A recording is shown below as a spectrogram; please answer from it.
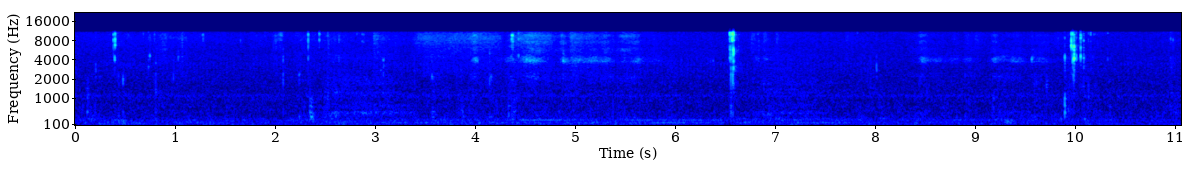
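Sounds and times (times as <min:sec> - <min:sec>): low steady hum: 0:00.0 - 0:11.0
person chewing food: 0:00.1 - 0:01.2, 0:09.5 - 0:10.4.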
